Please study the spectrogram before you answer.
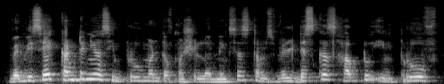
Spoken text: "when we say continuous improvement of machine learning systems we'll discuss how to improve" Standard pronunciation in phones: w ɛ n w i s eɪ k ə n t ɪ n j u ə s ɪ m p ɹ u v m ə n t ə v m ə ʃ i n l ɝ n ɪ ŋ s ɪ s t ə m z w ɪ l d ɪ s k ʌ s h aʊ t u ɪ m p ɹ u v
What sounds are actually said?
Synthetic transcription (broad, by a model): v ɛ n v i s eɪ k ə n t ɪ n j u ə s ɪ m p ɹ u v m ə n t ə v m ə ʃ i n l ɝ n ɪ ŋ s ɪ s t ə m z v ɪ l d ɪ s k ʌ s h aʊ t u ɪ m p ɹ u v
